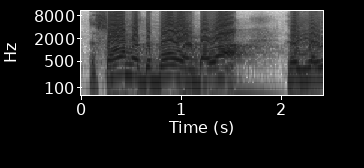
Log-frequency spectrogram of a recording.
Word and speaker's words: Deborah: On that day, Deborah, Deborah, that's the way it's pronounced in the Hebrew, and Barak, son of Abinoam, saying, for leaders leading in Israel, for the people volunteering, bless Jehovah.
